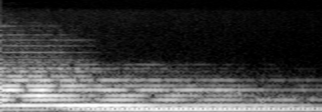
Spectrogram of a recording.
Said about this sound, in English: Doom and gloom. We're in the doom and gloom time right now. Let's ring the bell.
